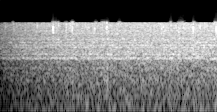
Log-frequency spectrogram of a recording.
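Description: Bicycle chain being turned backwards through a Shimano Deore rear derailleur's jockey wheels and the rear hub, a steady whirring hiss. The chain is being run to find a stiff link.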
